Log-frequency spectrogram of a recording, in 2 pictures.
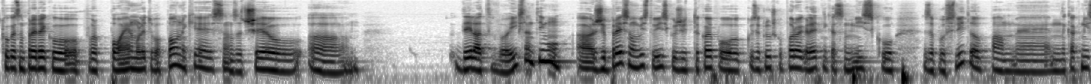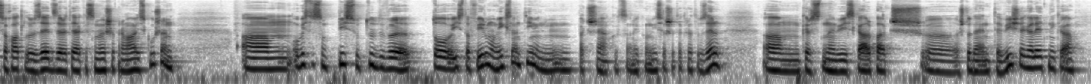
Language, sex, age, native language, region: Slovenian, male, 18-29, Slovenian, Gorenjska region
